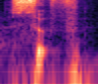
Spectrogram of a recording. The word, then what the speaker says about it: CUF: Alltså C ska ju framför hårda vokaler och U är en hård vokal, uttalas som K. Men å andra sidan så heter, alltså det är ju en förkortning för Centerpartiets ungdomsförbund, och att inte använda samma uttal som av Centerpartiet skulle bli konstigt. Därför är jag alltså för SUF.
